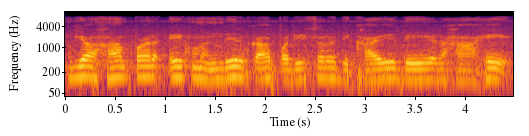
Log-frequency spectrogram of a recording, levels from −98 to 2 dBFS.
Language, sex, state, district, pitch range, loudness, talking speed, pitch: Hindi, male, Madhya Pradesh, Dhar, 120-145 Hz, -16 LUFS, 135 wpm, 130 Hz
